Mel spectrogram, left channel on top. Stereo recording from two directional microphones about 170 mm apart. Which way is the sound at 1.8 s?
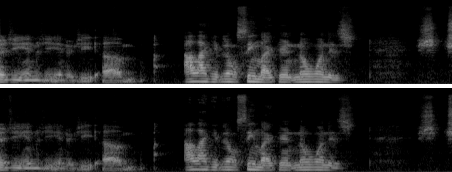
35° right (ahead or behind).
